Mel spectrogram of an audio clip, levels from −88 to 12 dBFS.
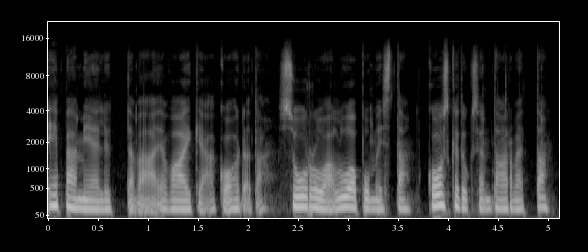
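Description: No technical faults can be heard anywhere in the speech. Nothing in the signal calls for comment.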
